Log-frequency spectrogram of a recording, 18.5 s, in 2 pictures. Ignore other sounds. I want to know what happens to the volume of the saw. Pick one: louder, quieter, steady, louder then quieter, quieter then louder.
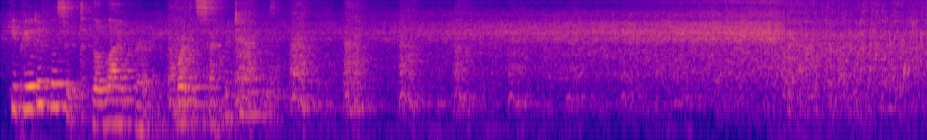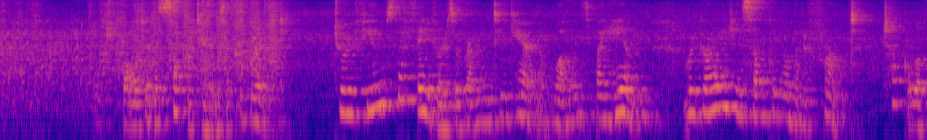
quieter then louder.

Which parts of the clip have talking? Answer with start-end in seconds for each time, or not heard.
0.0-2.7, 10.2-18.4.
